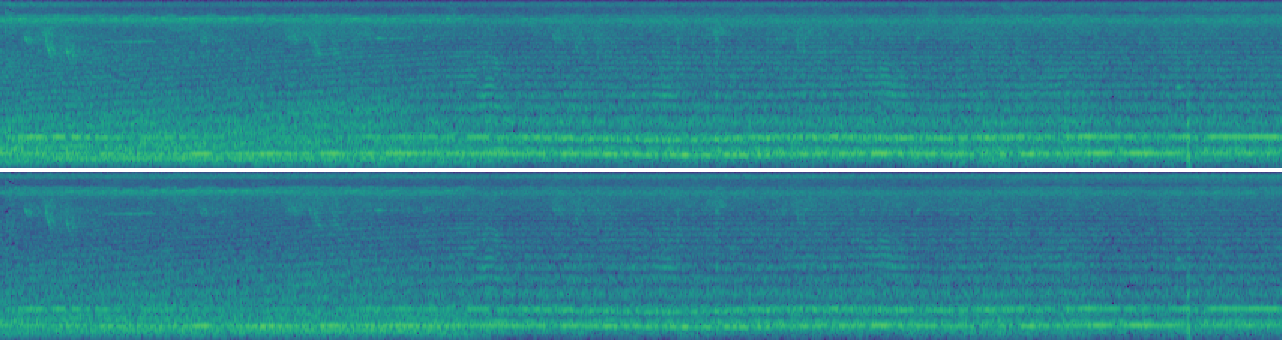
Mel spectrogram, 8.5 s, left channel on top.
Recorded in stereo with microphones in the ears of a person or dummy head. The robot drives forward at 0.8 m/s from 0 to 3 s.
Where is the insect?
35° left (ahead or behind); by 8.6 s 15° left (ahead or behind).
